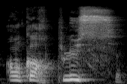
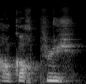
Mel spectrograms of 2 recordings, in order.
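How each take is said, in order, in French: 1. Le s final de plus se prononce. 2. Le s final de plus est muet. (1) "On dira aussi encore plus" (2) "et pas encore plus"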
